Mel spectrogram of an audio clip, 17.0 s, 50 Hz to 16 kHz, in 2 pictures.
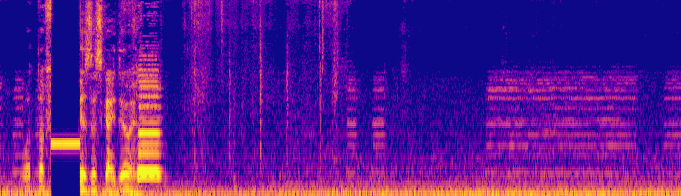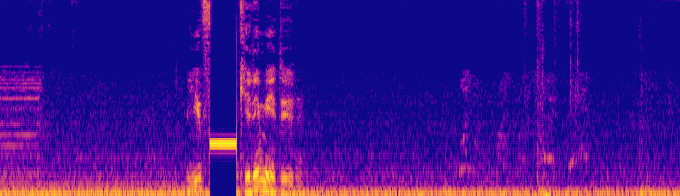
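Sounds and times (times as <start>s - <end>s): car horn honking: 0.0s - 2.2s, 4.2s - 5.0s, 6.0s - 9.2s
idling traffic rumble: 0.0s - 17.0s.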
